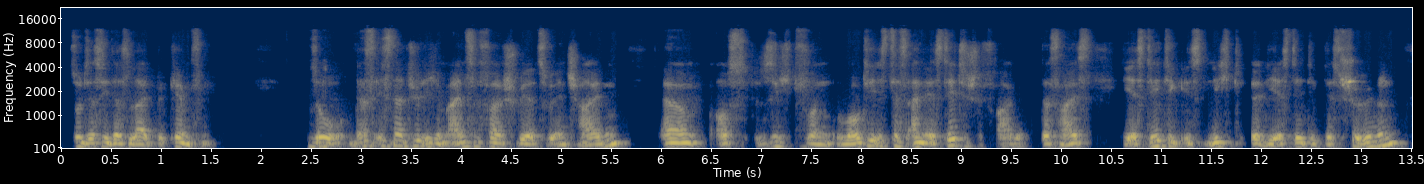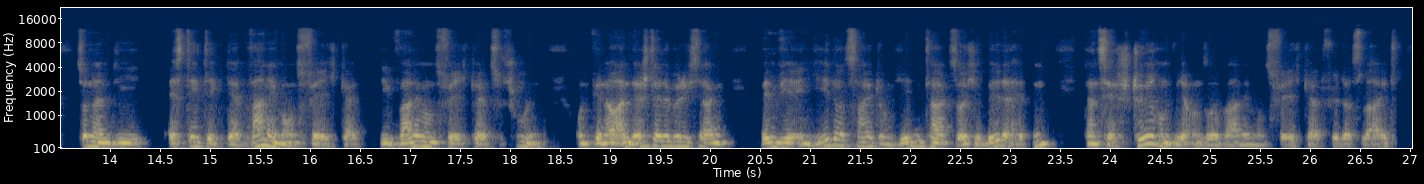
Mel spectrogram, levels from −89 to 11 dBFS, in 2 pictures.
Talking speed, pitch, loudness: 155 wpm, 205 Hz, -19 LUFS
